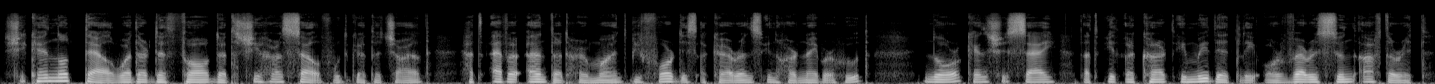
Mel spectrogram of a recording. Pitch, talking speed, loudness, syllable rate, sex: 110 Hz, 155 wpm, -21 LUFS, 4.6 syllables/s, male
